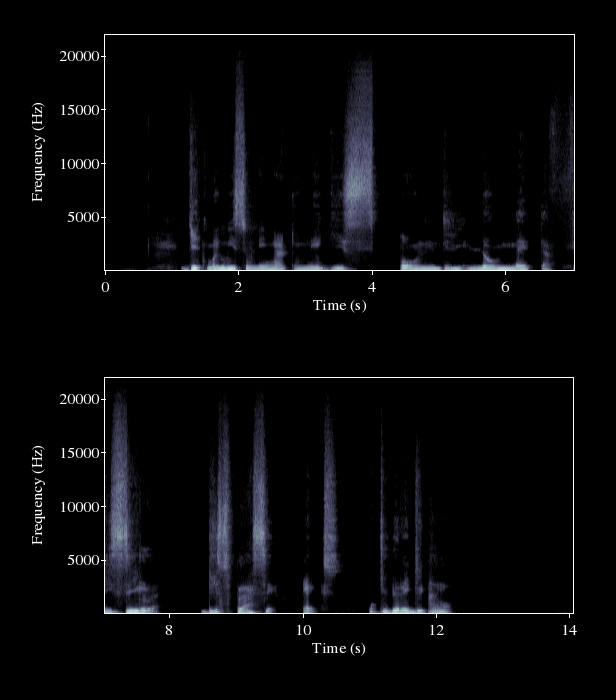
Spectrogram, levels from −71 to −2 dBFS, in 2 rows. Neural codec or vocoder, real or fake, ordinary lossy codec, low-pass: codec, 44.1 kHz, 2.6 kbps, DAC; fake; none; none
